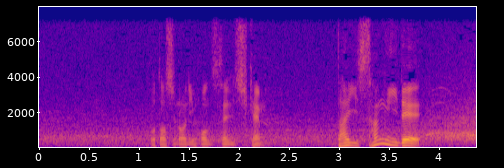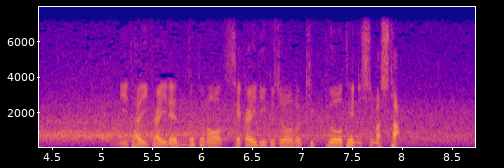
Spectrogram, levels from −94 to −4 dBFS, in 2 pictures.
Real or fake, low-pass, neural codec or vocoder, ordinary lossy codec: real; 7.2 kHz; none; none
